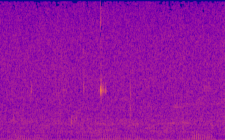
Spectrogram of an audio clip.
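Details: Phoebe gives Phluffy a bath while a cat purrs continuously, a deep, even, rhythmic rumble with only a faint high click and no other clear sounds.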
